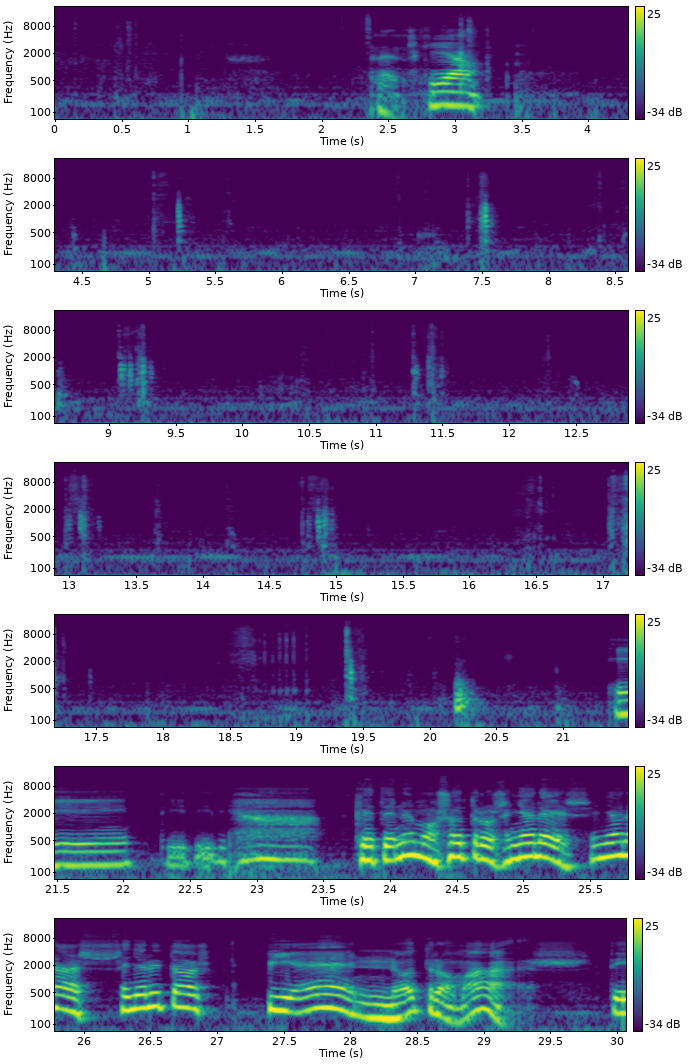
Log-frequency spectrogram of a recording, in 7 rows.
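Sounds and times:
low steady hum: 0:00.0 - 0:30.0
trading card snapping: 0:17.0 - 0:17.4.

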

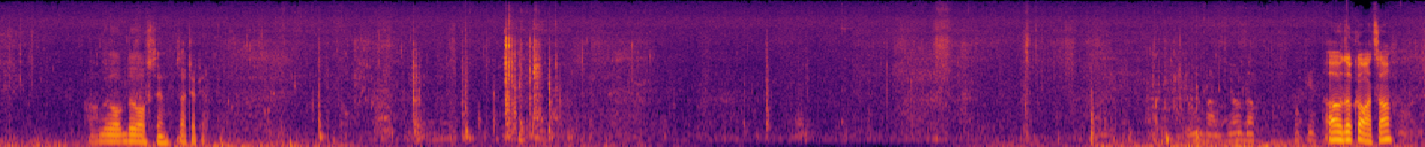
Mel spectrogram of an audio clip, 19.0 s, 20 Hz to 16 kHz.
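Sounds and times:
low wind rumble: 0:00.0 - 0:09.8, 0:12.7 - 0:19.0
fishing gear clattering: 0:05.5 - 0:07.9.

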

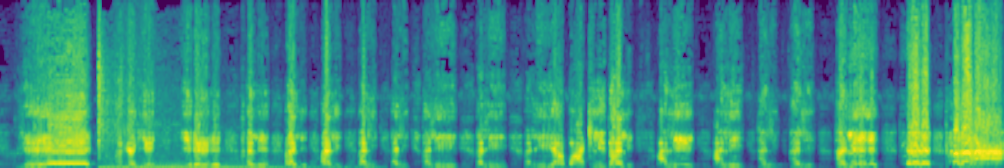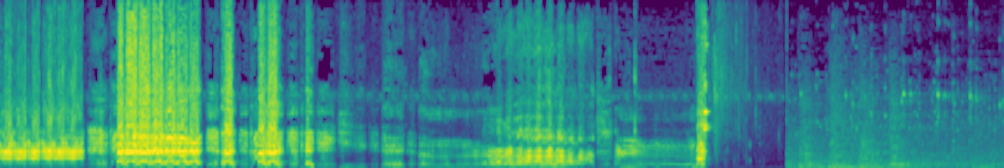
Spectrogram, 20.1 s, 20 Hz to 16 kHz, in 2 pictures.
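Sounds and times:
person screaming and wailing: 0:00.1 - 0:05.5, 0:06.6 - 0:13.2, 0:13.9 - 0:17.1.

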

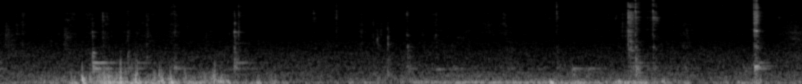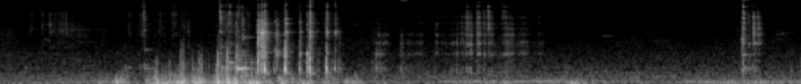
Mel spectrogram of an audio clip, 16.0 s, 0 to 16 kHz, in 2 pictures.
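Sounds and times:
metal tools clinking: 0:09.3 - 0:13.5, 0:15.4 - 0:16.0.

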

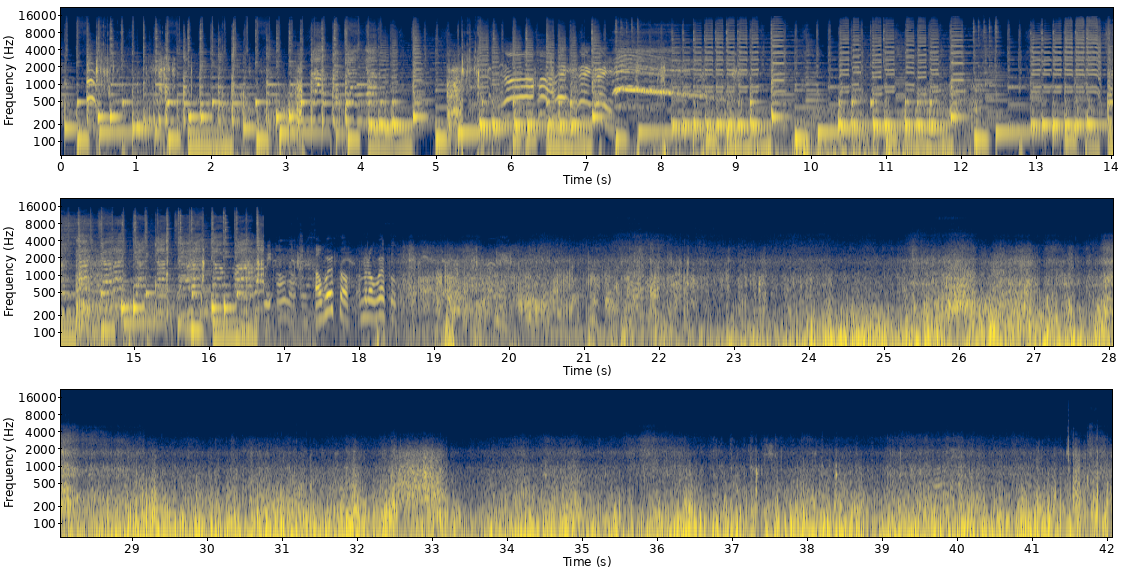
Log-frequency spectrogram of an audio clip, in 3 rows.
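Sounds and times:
wind rushing over microphone: 0:16.7 - 0:42.0
snowboard edge scraping snow: 0:18.5 - 0:29.2.

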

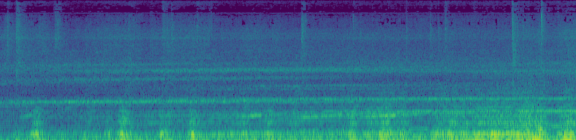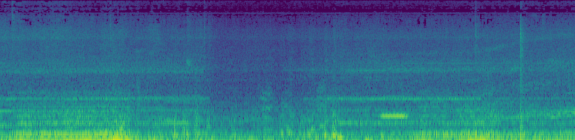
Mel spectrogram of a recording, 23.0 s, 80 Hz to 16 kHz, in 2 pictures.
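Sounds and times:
train motor hum: 0:00.0 - 0:15.9, 0:17.2 - 0:23.0
wheels rumbling on rail: 0:00.0 - 0:23.0.

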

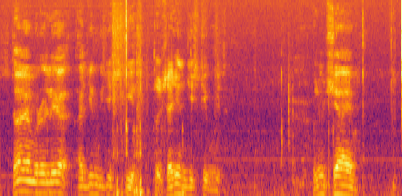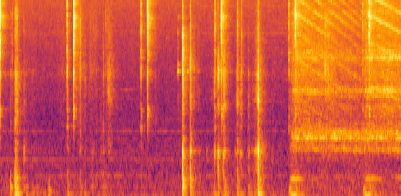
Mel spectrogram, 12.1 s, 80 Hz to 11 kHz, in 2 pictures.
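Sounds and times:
motor whining: 0:10.4 - 0:12.0.

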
